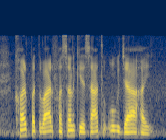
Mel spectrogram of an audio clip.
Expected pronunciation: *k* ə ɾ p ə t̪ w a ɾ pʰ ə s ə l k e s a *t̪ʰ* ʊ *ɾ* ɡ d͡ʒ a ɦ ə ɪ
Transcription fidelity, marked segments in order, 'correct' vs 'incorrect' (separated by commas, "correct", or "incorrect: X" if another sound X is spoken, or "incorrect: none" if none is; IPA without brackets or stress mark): incorrect: kʰ, correct, incorrect: none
